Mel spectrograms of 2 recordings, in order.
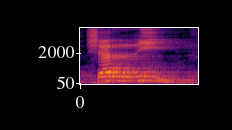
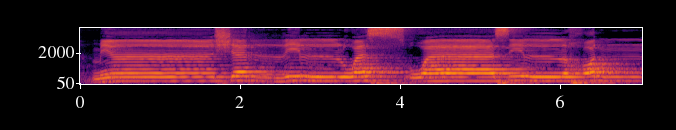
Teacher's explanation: Takrir atau getarannya itu sedikit ya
